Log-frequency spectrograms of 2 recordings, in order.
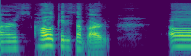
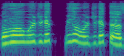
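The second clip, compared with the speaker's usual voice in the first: delighted surprise; 8 semitones higher, 4 dB louder than usual. Retold or imitated. Surprised at cousin's flowers.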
